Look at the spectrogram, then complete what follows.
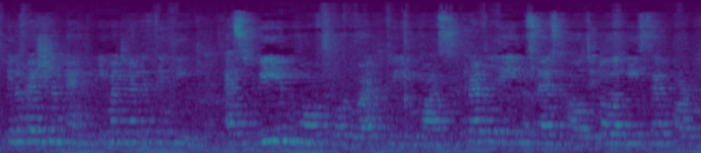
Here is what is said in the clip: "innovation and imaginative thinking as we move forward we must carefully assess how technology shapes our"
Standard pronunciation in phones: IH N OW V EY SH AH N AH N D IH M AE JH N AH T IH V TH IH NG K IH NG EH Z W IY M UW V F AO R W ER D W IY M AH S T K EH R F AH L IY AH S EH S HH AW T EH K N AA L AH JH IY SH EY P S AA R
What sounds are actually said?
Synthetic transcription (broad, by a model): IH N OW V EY SH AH N AH N D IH M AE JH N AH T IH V T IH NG K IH NG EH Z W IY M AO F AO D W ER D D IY M AH S T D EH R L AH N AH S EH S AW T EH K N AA L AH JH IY S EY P AA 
